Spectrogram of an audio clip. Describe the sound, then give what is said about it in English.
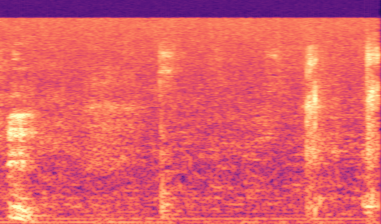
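An elderly woman blows her nose quietly, with three short, breathy bursts spaced about a second apart over a low background hum. No one speaks. “I think I have to pause to blow my nose,”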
